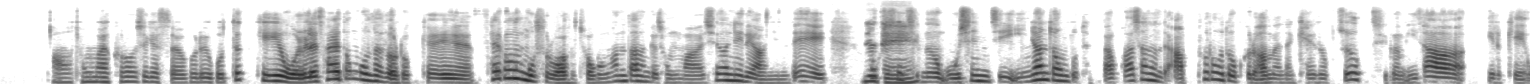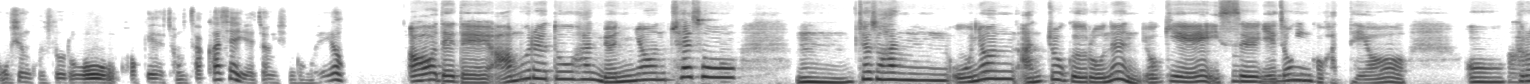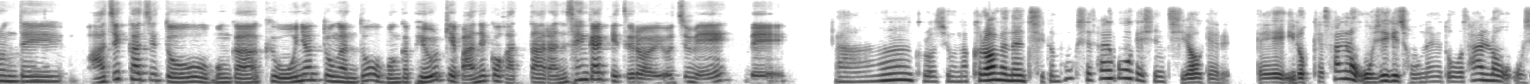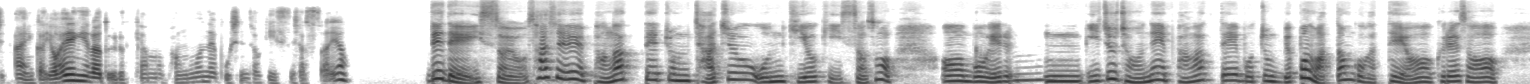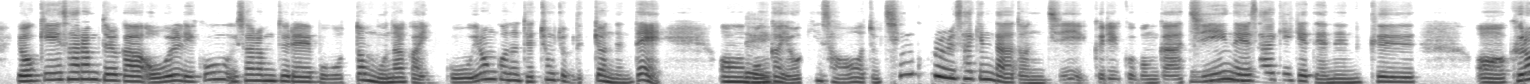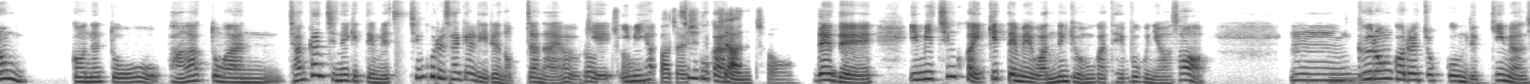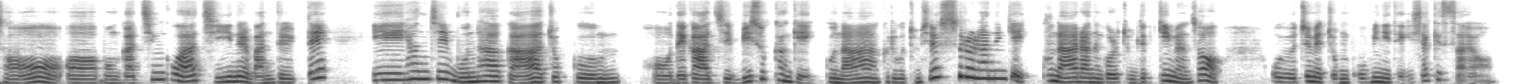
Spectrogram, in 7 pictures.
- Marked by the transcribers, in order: other background noise
- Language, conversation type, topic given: Korean, advice, 현지 문화를 존중하며 민감하게 적응하려면 어떻게 해야 하나요?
